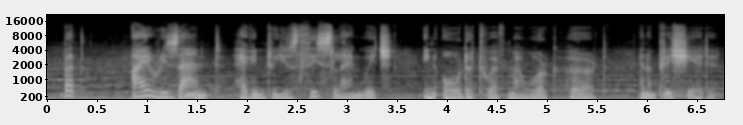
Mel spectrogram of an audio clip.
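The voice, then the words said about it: Non-native English accent. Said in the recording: “it is not my native language ... my spoken English is not bad either, if you can get over the accent.”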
